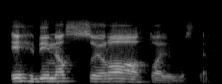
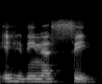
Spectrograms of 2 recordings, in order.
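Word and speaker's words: اهدنا الصراط المستقيم: And we said that these letters we have to pronounce with an elevation, regardless of whether there's a fatha, kasra, or dhamma. And we gave a few examples. Ihdina as-sirata al-mustaqim. It won't be ihdina si.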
